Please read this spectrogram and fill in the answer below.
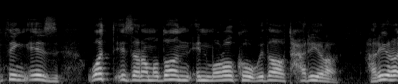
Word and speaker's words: Ramadan: in the month of Ramadan I'm going to pronounce it correctly Ramadan not Ramadan Ramadan and in Ramadan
